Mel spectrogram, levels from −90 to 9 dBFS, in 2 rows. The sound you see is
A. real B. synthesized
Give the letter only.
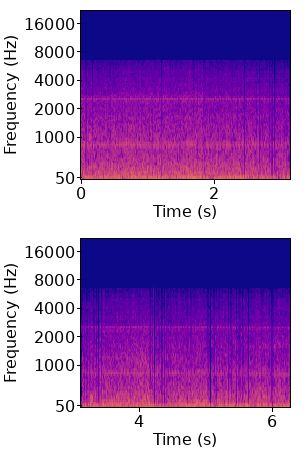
A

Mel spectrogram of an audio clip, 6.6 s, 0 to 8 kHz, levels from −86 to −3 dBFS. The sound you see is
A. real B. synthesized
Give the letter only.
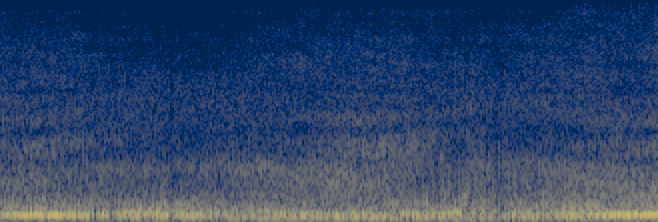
A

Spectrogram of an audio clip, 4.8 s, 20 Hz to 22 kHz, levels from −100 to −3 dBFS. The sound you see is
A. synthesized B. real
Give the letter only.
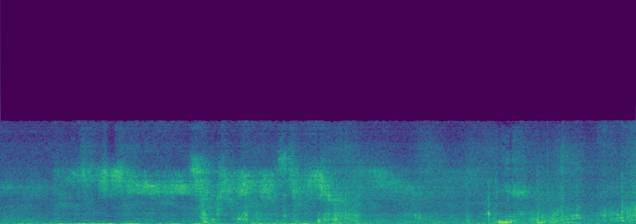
A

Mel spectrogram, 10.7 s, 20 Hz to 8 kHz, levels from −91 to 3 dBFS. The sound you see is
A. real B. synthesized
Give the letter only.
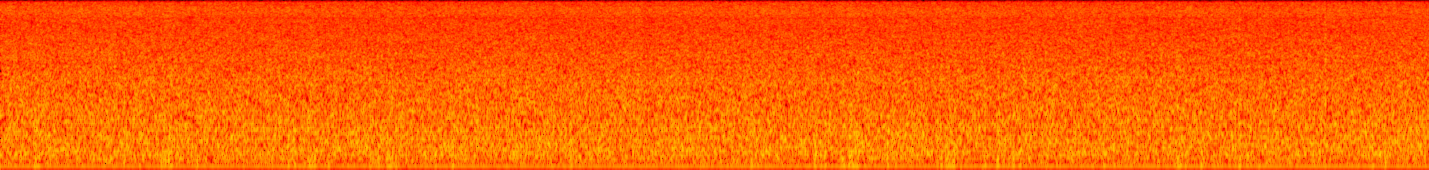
A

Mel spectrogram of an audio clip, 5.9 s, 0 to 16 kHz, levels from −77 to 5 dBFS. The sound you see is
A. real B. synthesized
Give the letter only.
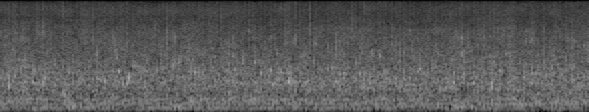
B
